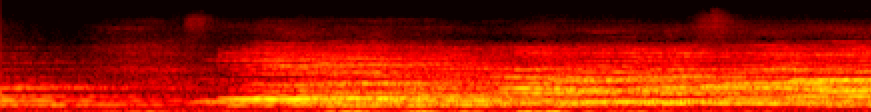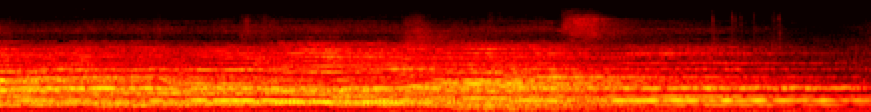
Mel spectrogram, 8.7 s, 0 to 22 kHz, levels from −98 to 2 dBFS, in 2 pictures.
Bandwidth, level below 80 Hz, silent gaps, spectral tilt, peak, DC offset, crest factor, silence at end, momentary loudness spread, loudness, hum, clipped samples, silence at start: 12 kHz; -58 dBFS; none; -5.5 dB/octave; -18 dBFS; under 0.1%; 14 dB; 0 s; 10 LU; -32 LUFS; none; under 0.1%; 0 s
